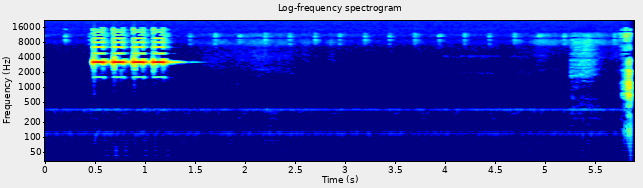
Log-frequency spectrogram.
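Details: BRK/First Alert alarm (SC9120B smoke/CO or 7010B photoelectric) tested on AC power: a fast run of four sharp, loud, clean high-pitched beeps, then it stops. The alarm works.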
